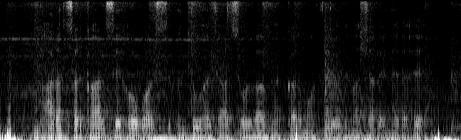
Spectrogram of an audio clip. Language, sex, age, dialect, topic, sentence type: Maithili, male, 18-24, Eastern / Thethi, banking, statement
